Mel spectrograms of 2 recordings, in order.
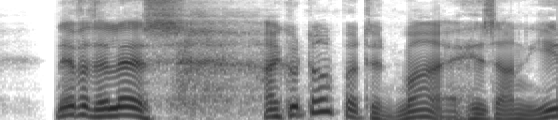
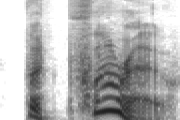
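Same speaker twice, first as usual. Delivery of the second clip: high-pitched delighted exclamation; excited cry; 4 dB louder than usual. A narrator's reading. Friend reacts to a flattering letter, crying out excitedly. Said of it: "I cried".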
